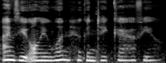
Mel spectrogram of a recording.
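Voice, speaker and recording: A woman playing a possessive, devoted demon maid in an ASMR roleplay, coy and formal, with a soft breathy voice that often slips into whispers. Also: on the high side, flat delivery, a little fast, slight background noise, close to an everyday voice. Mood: sweetly menacing. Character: possessive, devoted young female demon maid, sweetly menacing. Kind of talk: ASMR roleplay, scripted monologue to the listener.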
